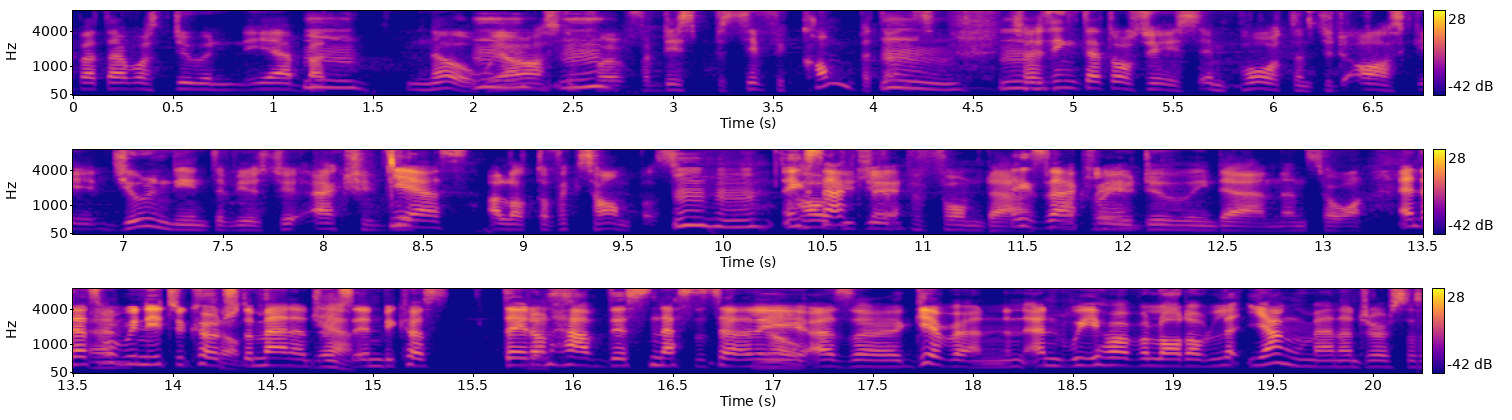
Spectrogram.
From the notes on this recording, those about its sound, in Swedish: Detta är en live-podd från Ingenjörsdagen den 18 maj i Stockholm.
